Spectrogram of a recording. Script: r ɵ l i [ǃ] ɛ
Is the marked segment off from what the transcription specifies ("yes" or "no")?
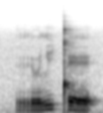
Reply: no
